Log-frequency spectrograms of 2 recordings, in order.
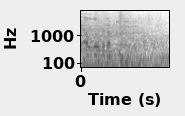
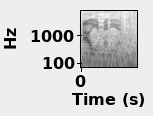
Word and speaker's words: aluminium: know those little differences like how you say aluminum it's pronounced aluminium mate it's got an eyee in it you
